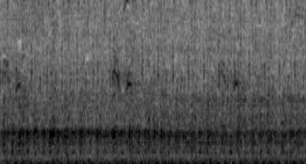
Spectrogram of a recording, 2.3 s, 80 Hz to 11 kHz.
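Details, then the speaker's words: Honda Rebel 150cc liquid-cooled twin motorcycle, single carburetor fitted instead of two; idles smoothly with a low even pulsing beat, no ticking, knocking or misfires. "Nổ cực kỳ êm, một bình xăng là nó đều hơn, chạy nó ít thôi xăng hơn."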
